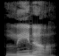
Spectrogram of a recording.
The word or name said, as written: lena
